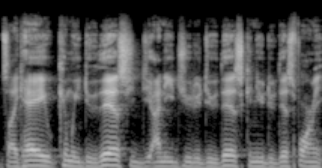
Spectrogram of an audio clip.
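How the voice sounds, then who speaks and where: With a Southern US accent, a man talks at a fairly quick pace and ordinary pitch variation in a very clean recording with a silent background. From US South/Southeast. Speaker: tech show host. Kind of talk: interview conversation.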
